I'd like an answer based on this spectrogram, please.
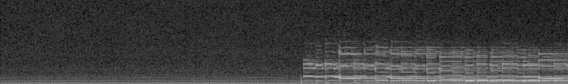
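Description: Near silence with a low steady hum for about three seconds, then guitar music starts suddenly, playing quick runs of notes.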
